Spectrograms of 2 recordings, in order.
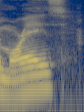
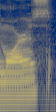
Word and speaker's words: mores: It's also mores. I may have heard it pronounced Mores rather than Moors.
